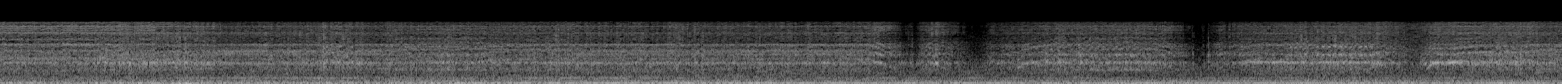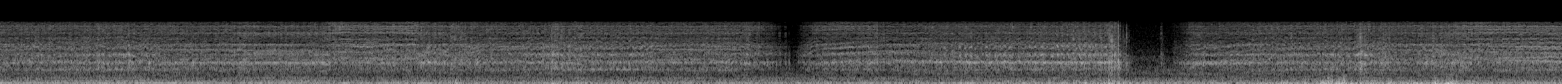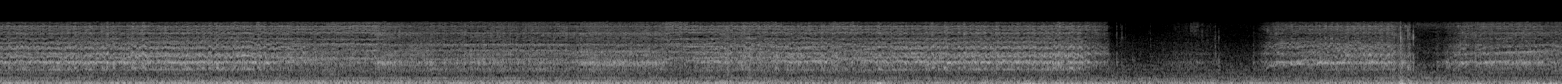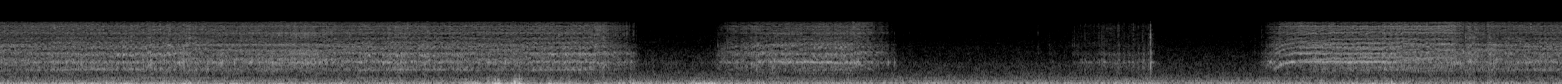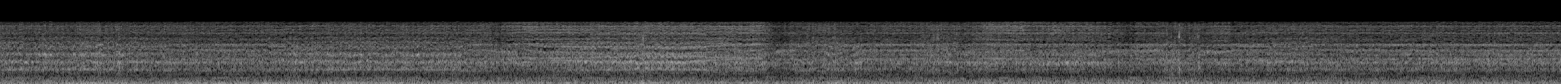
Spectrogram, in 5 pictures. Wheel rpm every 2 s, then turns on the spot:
160, 160, 160, 130, 100, 110, 110, 160, 160, 160, 150, 120, 120, 130, 160, 160, 160, 160, 160, 160, 90, 70, 110, 160, 160, 150, 60, 50, 20, 80, 160, 160, 160, 160, 160, 160, 160, 160, 160.
56-58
